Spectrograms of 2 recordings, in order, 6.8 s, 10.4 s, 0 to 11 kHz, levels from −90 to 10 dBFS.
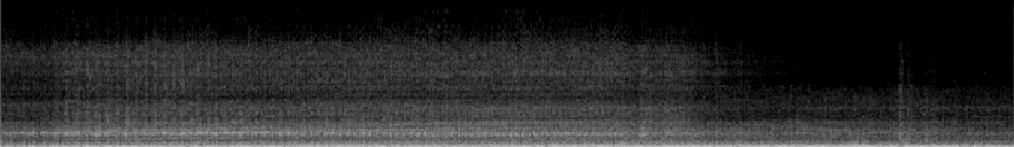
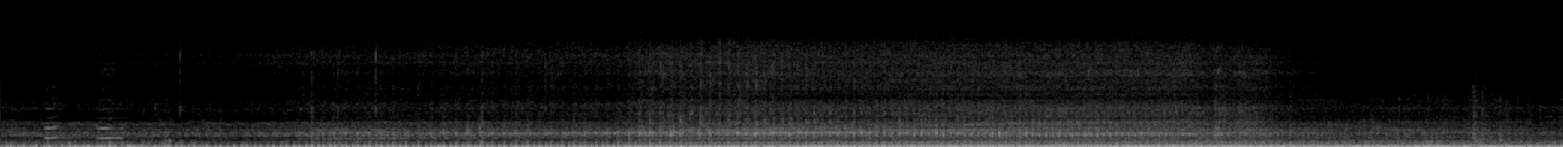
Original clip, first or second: second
